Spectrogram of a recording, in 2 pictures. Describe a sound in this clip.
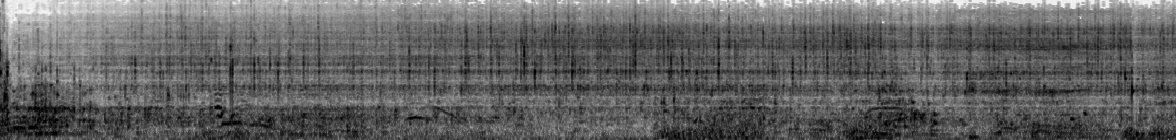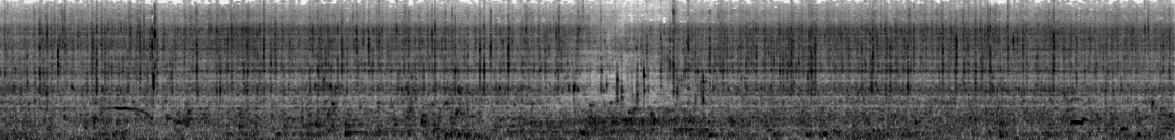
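Water rushes and rumbles around a diver underwater.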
